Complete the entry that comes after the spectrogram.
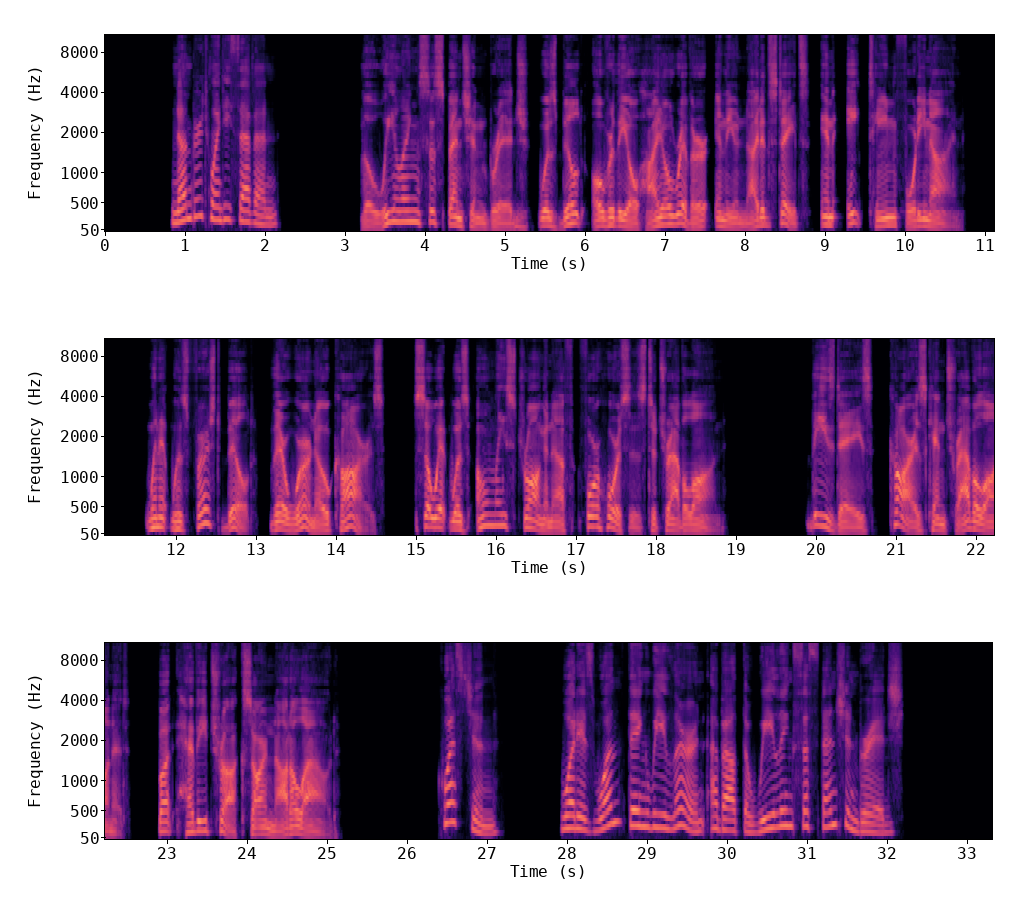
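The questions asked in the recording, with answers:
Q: What is one thing we learn about the Wheeling Suspension Bridge?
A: Heavy trucks are not allowed on it.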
